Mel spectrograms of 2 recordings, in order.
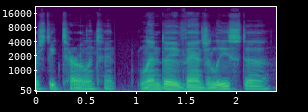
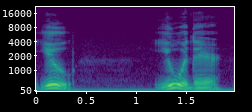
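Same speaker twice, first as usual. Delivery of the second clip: mild yell, the first word punched higher and louder; narrated yell; 3 semitones higher, 7 dB louder, slower than usual. A narrator's reading. Young woman at an officer, mild yell. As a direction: call it out, loudest at the start. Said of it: "She continued yelling".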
